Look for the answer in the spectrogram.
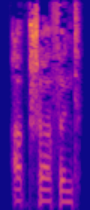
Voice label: "abschaffend", German; adjectives

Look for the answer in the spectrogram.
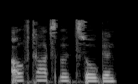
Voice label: "auftragsbezogen", German; adjectives

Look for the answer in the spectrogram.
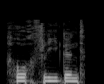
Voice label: "hochfliegend", German; adjectives

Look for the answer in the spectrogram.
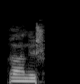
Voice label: "runisch", German; adjectives

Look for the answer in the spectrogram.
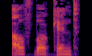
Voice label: "aufbockend", German; adjectives

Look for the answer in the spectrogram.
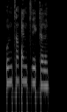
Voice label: "unterentwickeln", German; adjectives

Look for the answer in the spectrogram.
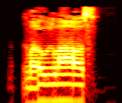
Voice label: "low-loss", English; adjectives

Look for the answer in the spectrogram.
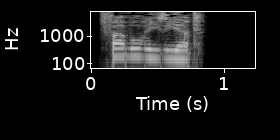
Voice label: "favorisiert", German; adjectives

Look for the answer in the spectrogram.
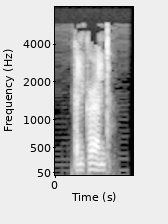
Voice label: "concurrent", English; adjectives

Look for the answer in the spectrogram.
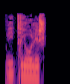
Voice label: "vitriolisch", German; adjectives

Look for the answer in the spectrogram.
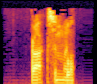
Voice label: "proximal", english; adjectives

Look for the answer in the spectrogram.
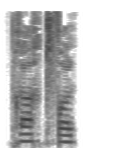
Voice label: "prachtvoll", German; adjectives

